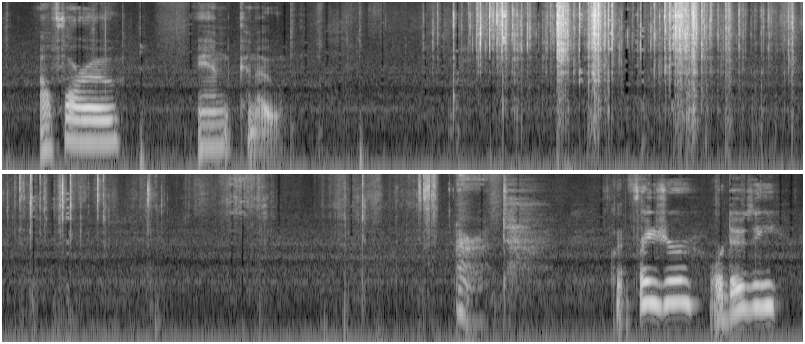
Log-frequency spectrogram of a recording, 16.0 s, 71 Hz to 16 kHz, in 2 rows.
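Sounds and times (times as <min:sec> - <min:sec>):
foil wrapper tearing and crinkling: 0:04.2 - 0:09.7, 0:11.5 - 0:12.5.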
